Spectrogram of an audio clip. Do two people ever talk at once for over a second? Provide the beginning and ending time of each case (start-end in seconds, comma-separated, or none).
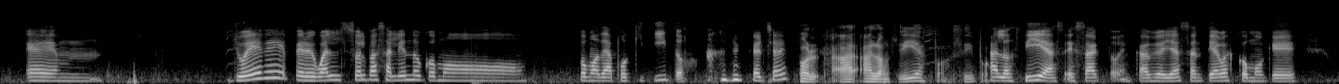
none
